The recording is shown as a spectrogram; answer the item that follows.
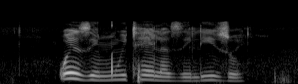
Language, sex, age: Xhosa, female, 23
